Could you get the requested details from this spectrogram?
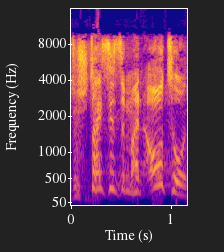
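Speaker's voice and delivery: mock aggressive, very high, loud and forceful. Retelling a stranger pressuring the speaker into her car: retelling an aggressive command. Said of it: "Aber die wurde so aggressiv".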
